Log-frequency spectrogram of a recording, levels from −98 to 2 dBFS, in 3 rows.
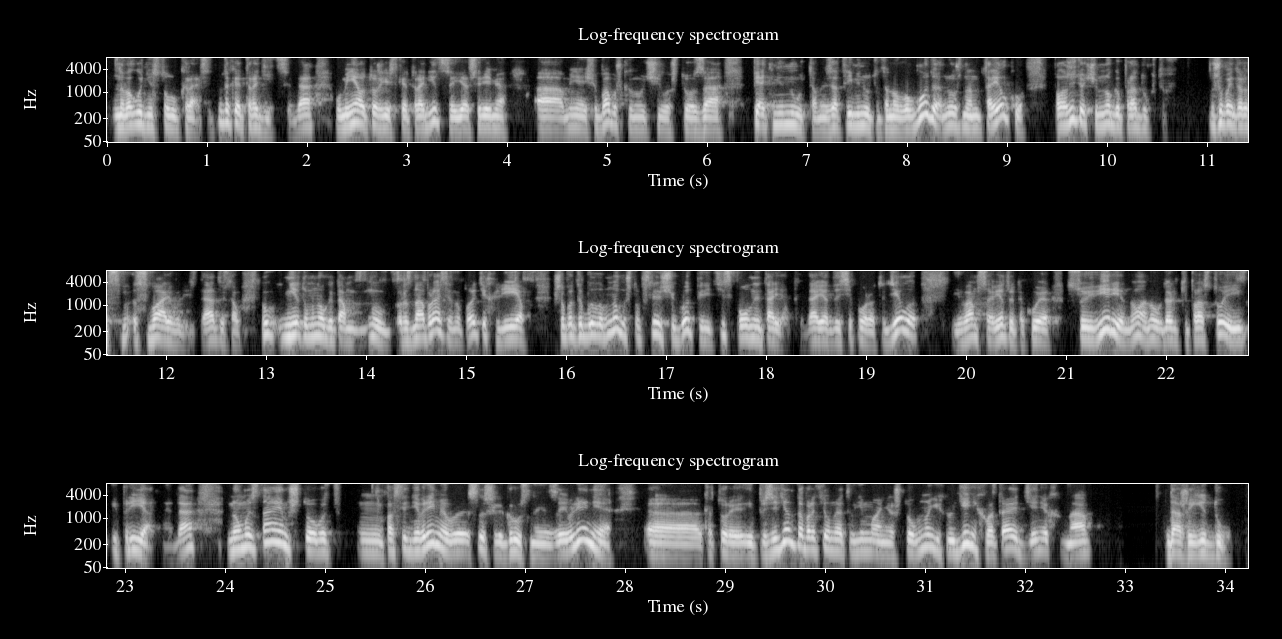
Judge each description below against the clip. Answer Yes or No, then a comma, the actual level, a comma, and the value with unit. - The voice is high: No, low, 130 Hz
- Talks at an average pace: No, fast, 210 wpm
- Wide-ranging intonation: No, average, 3.7 semitones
